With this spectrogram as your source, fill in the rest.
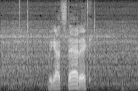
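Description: A car radio plays a short, loud burst of pitched sound through its speaker.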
